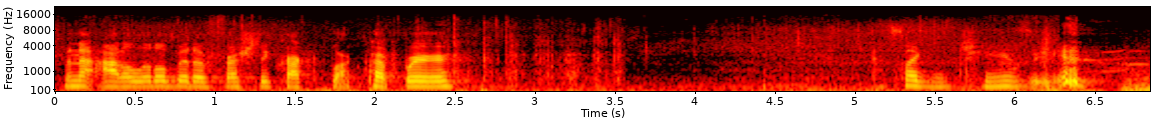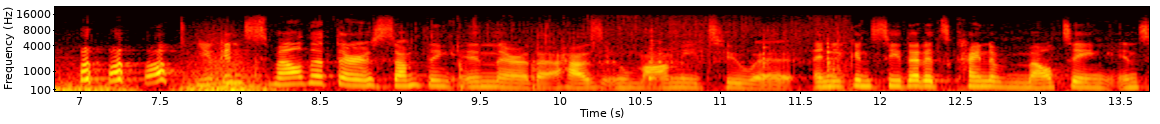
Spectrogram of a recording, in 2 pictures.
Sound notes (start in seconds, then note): 3.6 food sizzling; 6.1 laughs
